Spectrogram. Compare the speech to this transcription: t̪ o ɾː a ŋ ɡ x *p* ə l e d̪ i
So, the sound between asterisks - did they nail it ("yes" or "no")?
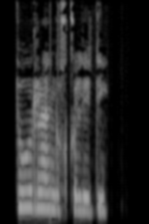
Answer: no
